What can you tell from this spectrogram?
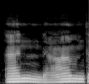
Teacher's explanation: نون پوری پڑھنی ہے، اس میں کوئی جو ہے نا غنہ نہیں کرنا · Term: اظہار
